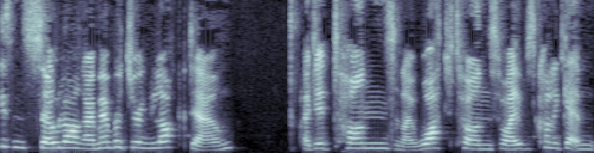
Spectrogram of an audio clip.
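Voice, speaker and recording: A high-pitched woman with a strong Irish accent talks at a moderate pace, the sound dry and close with no echo. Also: ordinary pitch variation. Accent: thick Irish. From Ireland, Dublin. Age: 20s. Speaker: wig business founder. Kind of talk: casual interview.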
